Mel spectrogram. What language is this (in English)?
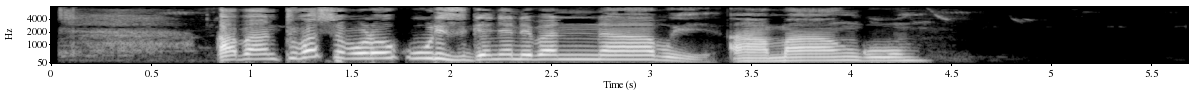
Ganda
